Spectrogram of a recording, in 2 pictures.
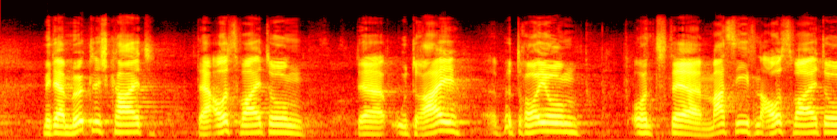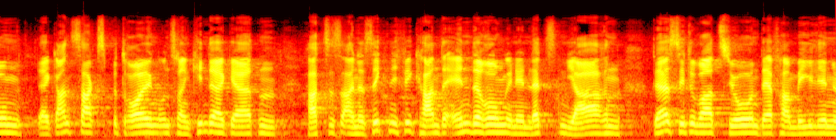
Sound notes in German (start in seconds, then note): none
